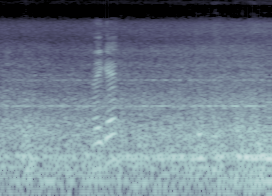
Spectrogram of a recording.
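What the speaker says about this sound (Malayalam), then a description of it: "എറണാകുളത്ത് നിന്നും പട്ന വരെ വരുന്ന ഒരു സ്പെഷ്യൽ ട്രെയിനാണ്" Steady rail rumble from an Ernakulam–Patna special train of old ICF coaches hauled by a goods locomotive at Patna Junction, with a brief rising whine in the middle and faint voices in the background.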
